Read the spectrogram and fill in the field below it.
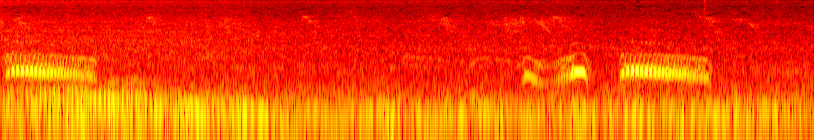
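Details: Newly trained spotted dove cooing twice, each phrase closing with a drawn-out, slightly falling coo; quick rising and falling lead-in notes before the second coo, with a steady low-pitched rumble throughout.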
